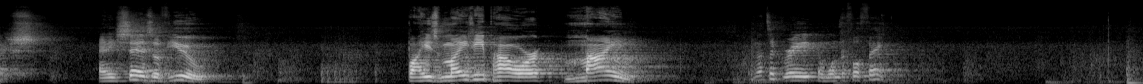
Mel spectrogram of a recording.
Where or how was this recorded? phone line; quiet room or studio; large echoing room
large echoing room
